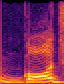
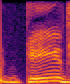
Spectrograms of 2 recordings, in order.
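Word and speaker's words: gauge: Pronunciation गॉडज नहीं होता। Again A यू का जो एक कॉम्बो होता है, जनरली हमें ये सिखाया जाता है कि इसमें ओ का साउंड आएगा। दैट्स नॉट द केस बेटा। इसमें हम यहां पर गेज बोलेंगे। यह पता नहीं क्यों बट यह ए का साउंड ले रहा है। गेज बोलेंगे।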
